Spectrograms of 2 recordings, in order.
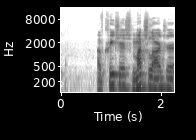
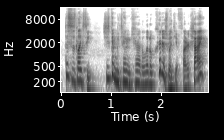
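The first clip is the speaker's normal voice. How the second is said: high, fast bubbly chatter; eager interruption; 9 semitones higher, much faster than usual. Acted. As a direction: rush it out gleefully.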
